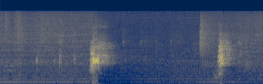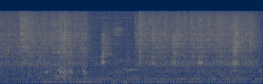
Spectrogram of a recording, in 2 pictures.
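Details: Sam, a pet border collie, playing with a garden hose in Kellyville, Australia, gives two sharp, loud barks about two and a half seconds apart. Quieter stretches in between carry background hum and hissing water.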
